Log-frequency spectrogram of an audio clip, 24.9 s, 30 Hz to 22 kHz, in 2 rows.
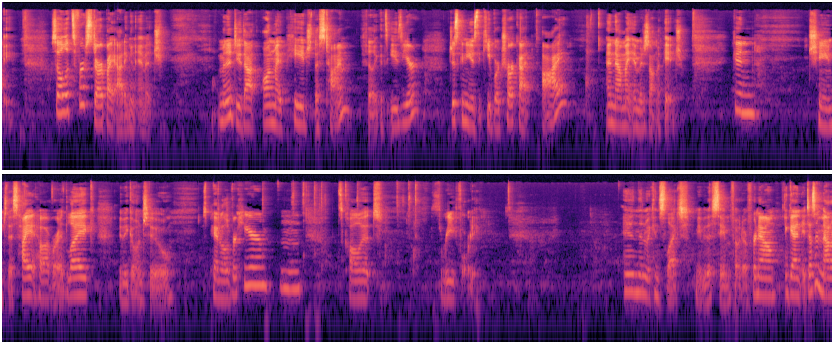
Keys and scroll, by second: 7.9 i, 16.3-18.3 typing, 18.5 Return.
